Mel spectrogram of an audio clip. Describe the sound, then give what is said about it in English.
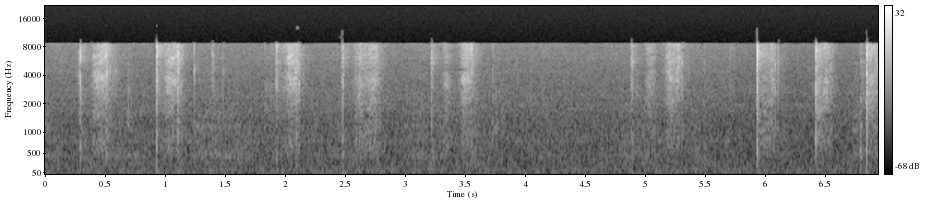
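A potato is being peeled for mashed potatoes. Many quick, faint scraping strokes come in short uneven bursts, each a crisp rasp, separated by brief pauses in a quiet setting. “So now, why don't we peel our potatoes for our mashed potatoes? So what I'm going to do is peel a potato.”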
